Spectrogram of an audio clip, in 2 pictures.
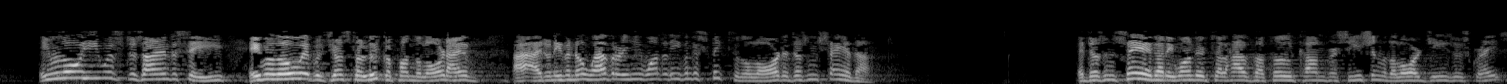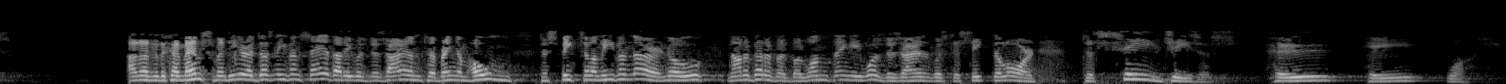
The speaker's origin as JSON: {"language": "English", "town": "Tandragee", "region": "Northern Ireland", "country": "United Kingdom", "said": "You go to Tandragee, I'm from Wayside. The only thing we're famous for there is potato crisps."}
